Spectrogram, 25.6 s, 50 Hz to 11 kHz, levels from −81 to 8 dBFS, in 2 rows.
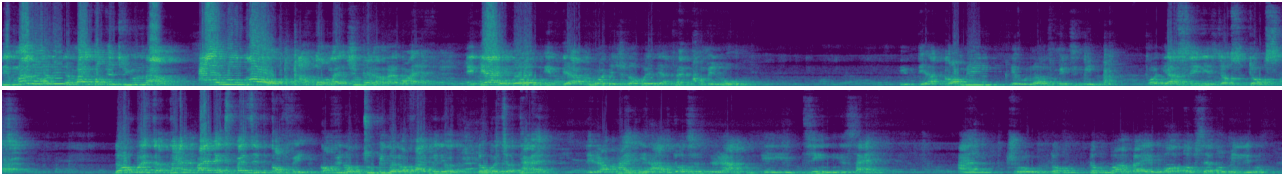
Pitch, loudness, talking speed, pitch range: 305 Hz, -17 LUFS, 205 wpm, 245-335 Hz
